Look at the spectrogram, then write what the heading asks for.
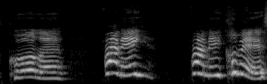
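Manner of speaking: calling out. Acted. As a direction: shout her name to bring her running. Rick calling Franny over.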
